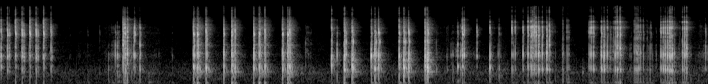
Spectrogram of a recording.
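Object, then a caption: Plastic cosmetic compact case. A small rectangular clear ridged plastic cosmetic case holding pressed powder is held and turned in the hands while long pink nails tap and scratch its lid and ribbed sides. Quick, bright, dry plastic clicks come in rapid bursts, mixed with short raspy scrapes along the ridges, with brief pauses between runs.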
